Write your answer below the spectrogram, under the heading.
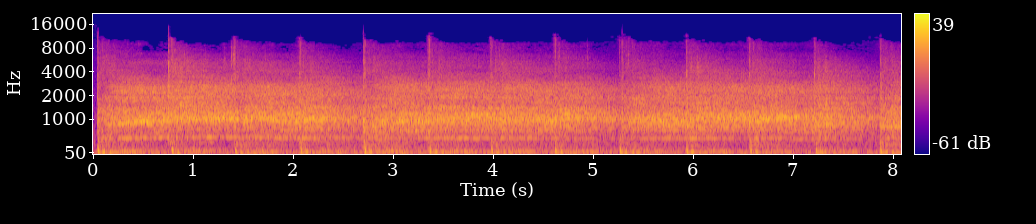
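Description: Wooden practice sword striking an upright log in Jigen-ryū tategi uchi: a fast, even train of sharp wooden knocks, about three every two seconds. The striker's long, unbroken high kiai shout is held under the blows.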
